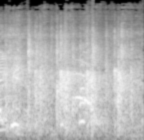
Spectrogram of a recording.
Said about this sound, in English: More applause.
